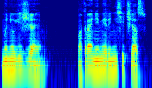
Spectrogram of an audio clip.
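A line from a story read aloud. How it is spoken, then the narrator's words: Careful, soft addition. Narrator (Russian): более осторожно и мягко добавила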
